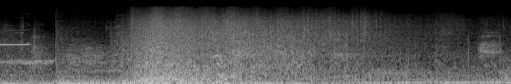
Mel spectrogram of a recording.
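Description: A loud burst of rushing noise blasts and slowly dies away.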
